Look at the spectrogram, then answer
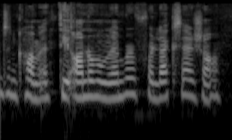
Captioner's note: speaking French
